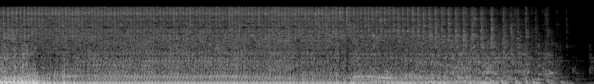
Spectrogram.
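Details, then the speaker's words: Predator 301cc single-cylinder engine that sat outside almost a year, with a rusty carb bowl and water in the oil. Just off choke, it runs roughly, falters and dies out. It sounds fuel-starved. "okay so uh as soon as I took it off choke it kind of started to"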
